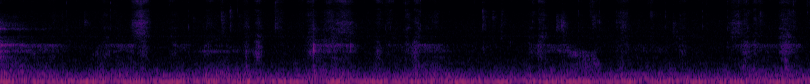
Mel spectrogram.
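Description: Pen writing in a coil-bound paper budget planner, steady soft scratching strokes in short bursts, close and quiet, with faint breathing in the background.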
